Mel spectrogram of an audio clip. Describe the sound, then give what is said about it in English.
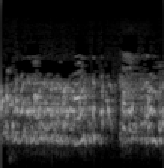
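A wild turkey gobbles loudly, a rapid, warbling rattle that runs almost continuously, breaking off briefly before a second burst. No voices are heard. “Well, it's the bird that you slice on Thanksgiving Day.”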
